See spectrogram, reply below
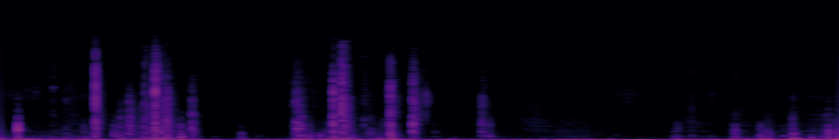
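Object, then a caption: Clear plastic umbrella canopy. A large open clear plastic umbrella with metal ribs has its canopy rotated and rubbed with the fingertips. The result is a steady run of short, dry crinkles and rustles, with brief quieter gaps between them.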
